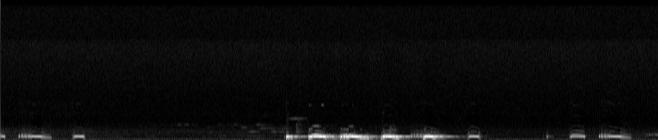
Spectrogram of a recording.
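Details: Spotted dove calling to hens: short sets of soft low cooing notes, each slightly falling, a brief group first, then a rapid burst of about six coos, then scattered single coos against silence.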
